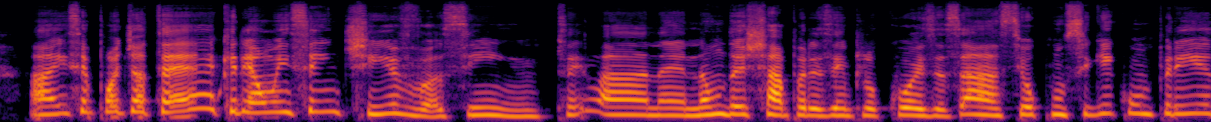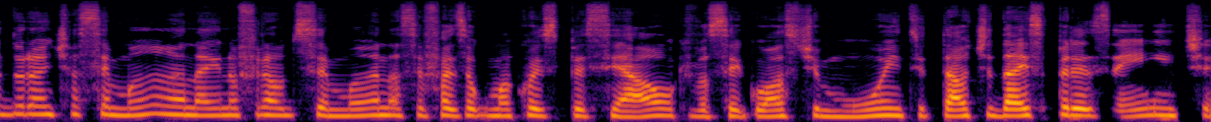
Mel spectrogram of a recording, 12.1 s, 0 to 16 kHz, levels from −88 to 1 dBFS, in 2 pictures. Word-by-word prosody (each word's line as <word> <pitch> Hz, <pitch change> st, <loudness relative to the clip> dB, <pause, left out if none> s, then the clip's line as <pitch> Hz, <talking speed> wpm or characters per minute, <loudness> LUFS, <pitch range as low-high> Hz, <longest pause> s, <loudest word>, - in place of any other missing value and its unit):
aí 240 Hz, +3 st, +2 dB
você 330 Hz, -, -1 dB
pode -, -, -1 dB
até 415 Hz, 0 st, +4 dB
criar 330 Hz, -5 st, +2 dB
um 305 Hz, -, -1 dB
incentivo, 275 Hz, -, -2 dB
assim. 185 Hz, 0 st, -2 dB
Sei 230 Hz, -, -6 dB
lá, 230 Hz, -7 st, +3 dB
né. 215 Hz, -1 st, -1 dB
Não 225 Hz, +4 st, +4 dB
deixar, 240 Hz, -2 st, +5 dB
por 220 Hz, 0 st, +1 dB
exemplo, 205 Hz, 0 st, 0 dB
coisas: 205 Hz, -3 st, +1 dB
"Ah, 235 Hz, -3 st, +5 dB
se 210 Hz, +3 st, -3 dB
eu 230 Hz, -, +2 dB
conseguir 240 Hz, +2 st, -2 dB
cumprir 265 Hz, 0 st, -3 dB
durante 245 Hz, 0 st, -3 dB
a -, -, -7 dB
semana," 230 Hz, 0 st, -2 dB
aí 210 Hz, -, -3 dB
no 215 Hz, 0 st, -2 dB
final 220 Hz, -1 st, -2 dB
de 210 Hz, -, -7 dB
semana, 210 Hz, 0 st, -2 dB
você 210 Hz, -, -8 dB
faz 210 Hz, 0 st, -2 dB
alguma 200 Hz, -1 st, -2 dB
coisa 205 Hz, -1 st, -1 dB
especial 195 Hz, 0 st, -1 dB
que 190 Hz, -, -17 dB
você 180 Hz, +2 st, -4 dB
goste 185 Hz, +2 st, -2 dB
muito 190 Hz, +5 st, -1 dB
e -, -, -6 dB
tal. 190 Hz, 0 st, +4 dB
Te 205 Hz, +2 st, -5 dB
dá 200 Hz, 0 st, +6 dB
esse 205 Hz, -, +1 dB
presente. 205 Hz, 0 st, -1 dB
215 Hz, 220 wpm, -22 LUFS, 200-240 Hz, -, dá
